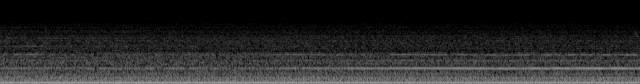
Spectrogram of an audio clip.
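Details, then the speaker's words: Volvo V70 petrol six-cylinder idling after a coolant leak and pipe refit (coolant warning, boiling smell): runs rough with a deep hum and uneven lumpy beat, vibrating through the steering wheel, steam from exhaust; owner suspects a cylinder not working properly. "the cylinders is not working properly this is a six cylinder engine so it's normally quite smooth you can hear something humming away there"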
